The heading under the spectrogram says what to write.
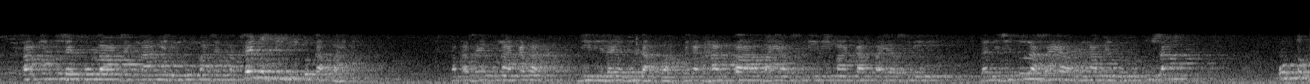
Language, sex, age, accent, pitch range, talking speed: Indonesian, male, 40-59, native, 220-265 Hz, 155 wpm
